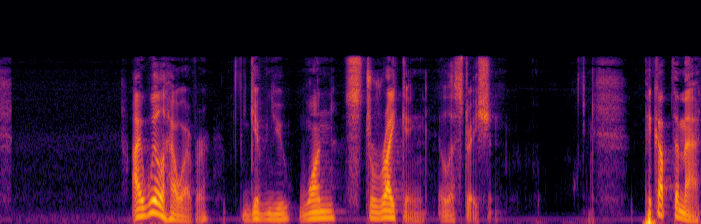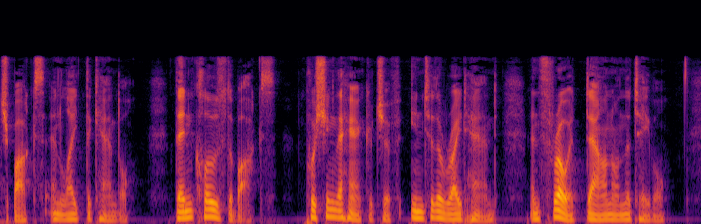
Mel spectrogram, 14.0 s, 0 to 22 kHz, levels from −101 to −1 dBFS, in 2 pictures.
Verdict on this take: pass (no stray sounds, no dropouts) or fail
pass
